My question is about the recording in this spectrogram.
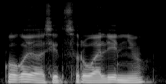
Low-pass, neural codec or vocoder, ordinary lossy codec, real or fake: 19.8 kHz; none; none; real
